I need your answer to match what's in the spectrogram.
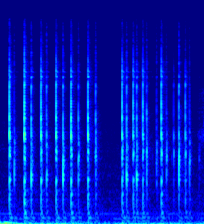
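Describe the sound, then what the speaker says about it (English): Clacky, unlubed mechanical computer keyboard keys typed in quick bursts, crisp and close, with a short pause midway and no talk. "The space bar sounds too hollow, but I really like how the rest of the keys sound."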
